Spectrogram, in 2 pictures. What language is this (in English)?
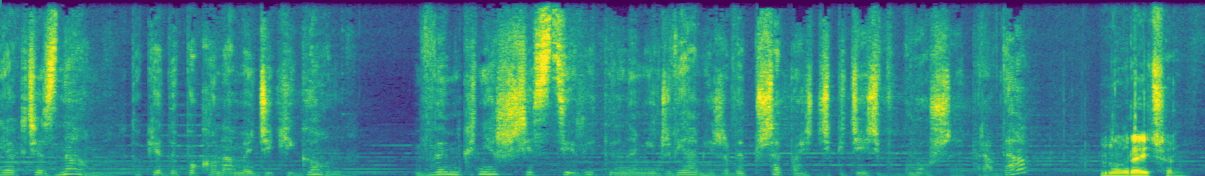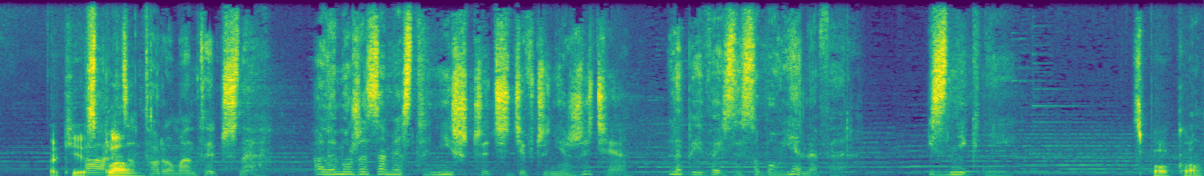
Polish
